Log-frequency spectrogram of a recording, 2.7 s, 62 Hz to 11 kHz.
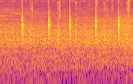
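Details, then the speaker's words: Primer solenoid on a 70 hp Johnson outboard, broken key ignition switch rewired to waterproof push-button start, primer and kill switches: six sharp, evenly spaced clicks about two per second over quiet background; primer solenoid clicking normally. "they see if this I can hear the primer clicking"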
